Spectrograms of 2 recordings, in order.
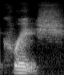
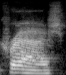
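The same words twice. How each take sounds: First: The vowel sounds almost like a long A. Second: The vowel is a plain short A. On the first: "almost like an A, like a long A" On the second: "instead of saying crash"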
